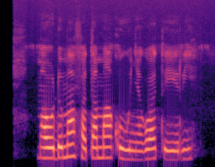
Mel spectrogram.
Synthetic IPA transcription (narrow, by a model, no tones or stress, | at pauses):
maodomafatamakoɣuɲaɣwateɾi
